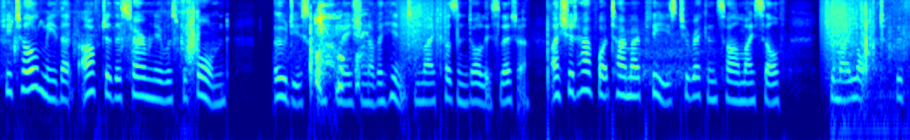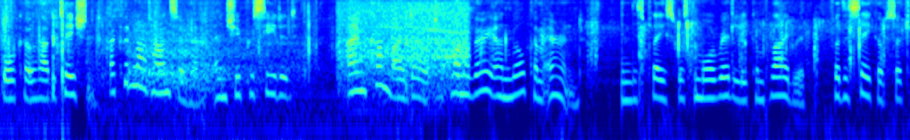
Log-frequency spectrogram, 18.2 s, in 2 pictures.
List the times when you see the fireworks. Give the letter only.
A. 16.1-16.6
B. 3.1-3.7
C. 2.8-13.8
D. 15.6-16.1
C.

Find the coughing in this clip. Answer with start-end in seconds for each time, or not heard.
3.1-3.7.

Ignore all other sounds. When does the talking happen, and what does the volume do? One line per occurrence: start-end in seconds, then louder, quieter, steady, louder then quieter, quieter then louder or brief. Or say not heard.
0.0-18.1 steady.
